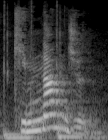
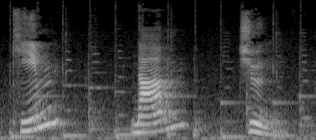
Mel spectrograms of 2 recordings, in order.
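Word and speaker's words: 김남준: And in this video, you are going to learn how to pronounce BTS members' Korean names correctly. Then let's start. The first name is Kim Namjoon. Kim Namjoon. Kim Namjoon.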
